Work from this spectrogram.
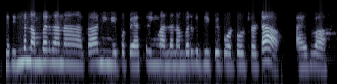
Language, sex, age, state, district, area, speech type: Tamil, female, 30-45, Tamil Nadu, Thoothukudi, rural, conversation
